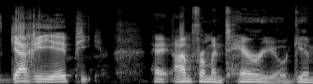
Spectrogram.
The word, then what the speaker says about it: Gariepy: even if I try to tell it to you, you won't ever pronounce it correctly. It's Gariepy.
